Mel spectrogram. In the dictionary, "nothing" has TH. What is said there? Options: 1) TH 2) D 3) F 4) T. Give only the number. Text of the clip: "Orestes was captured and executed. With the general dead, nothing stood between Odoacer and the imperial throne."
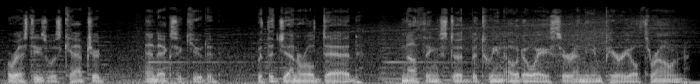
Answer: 1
